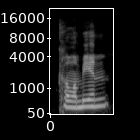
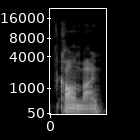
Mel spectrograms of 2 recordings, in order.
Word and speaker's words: Columbine: Colombian Columbine.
